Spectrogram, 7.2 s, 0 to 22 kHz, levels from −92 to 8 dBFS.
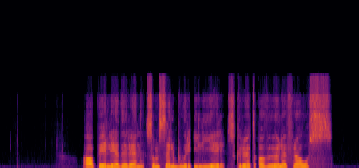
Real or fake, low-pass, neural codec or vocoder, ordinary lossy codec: fake; 9.9 kHz; vocoder, 22.05 kHz, 80 mel bands, WaveNeXt; Opus, 16 kbps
